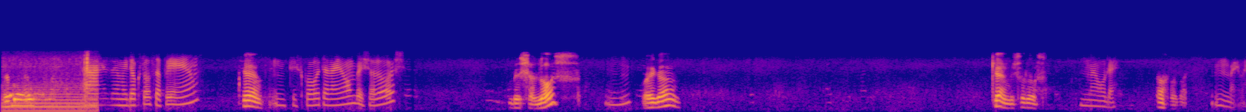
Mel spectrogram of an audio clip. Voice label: call recording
